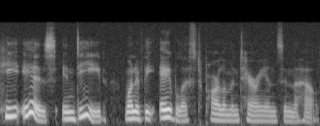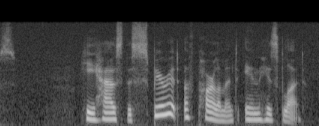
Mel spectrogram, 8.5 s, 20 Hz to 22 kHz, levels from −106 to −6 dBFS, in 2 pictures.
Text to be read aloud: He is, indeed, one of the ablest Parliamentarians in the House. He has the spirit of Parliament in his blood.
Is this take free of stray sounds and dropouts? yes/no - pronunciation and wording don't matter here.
yes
